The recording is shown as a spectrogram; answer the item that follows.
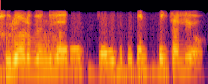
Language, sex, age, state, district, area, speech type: Odia, male, 18-30, Odisha, Ganjam, urban, conversation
